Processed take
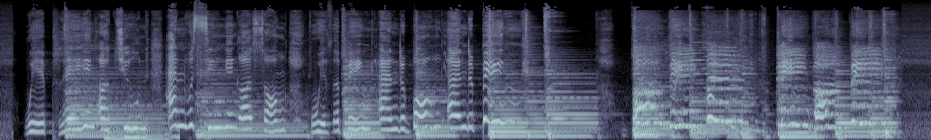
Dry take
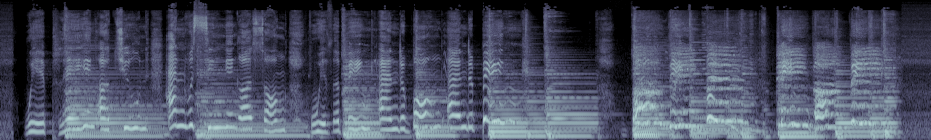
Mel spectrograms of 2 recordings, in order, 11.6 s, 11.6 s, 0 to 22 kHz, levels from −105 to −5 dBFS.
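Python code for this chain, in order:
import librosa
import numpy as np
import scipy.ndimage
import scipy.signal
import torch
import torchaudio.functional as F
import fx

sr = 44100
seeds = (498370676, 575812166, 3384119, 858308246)

y = fx.octave_divider(x, sr, octaves=2, level_db=2.0, at=(1.29, 2.24))
y = fx.high_shelf(y, sr, hz=4400.0, db=7.5, at=(5.43, 6.87))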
